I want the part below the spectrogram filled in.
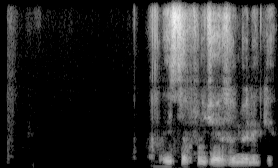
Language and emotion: Russian, neutral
